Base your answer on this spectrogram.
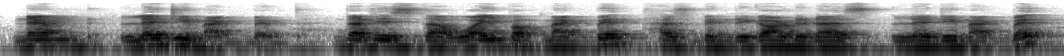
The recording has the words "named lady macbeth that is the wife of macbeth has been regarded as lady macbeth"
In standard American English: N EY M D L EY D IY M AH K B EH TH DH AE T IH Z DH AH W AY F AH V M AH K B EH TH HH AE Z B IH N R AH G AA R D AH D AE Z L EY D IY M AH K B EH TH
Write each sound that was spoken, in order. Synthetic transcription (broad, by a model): N EY M D L EY D IY M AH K B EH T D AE T IH Z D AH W AY P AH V M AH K B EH T HH AE Z B IH N R AH G AA R D AH D AE Z L EY D IY M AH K B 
